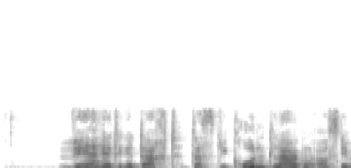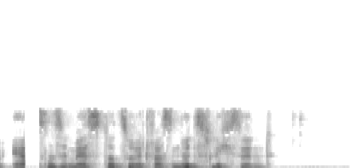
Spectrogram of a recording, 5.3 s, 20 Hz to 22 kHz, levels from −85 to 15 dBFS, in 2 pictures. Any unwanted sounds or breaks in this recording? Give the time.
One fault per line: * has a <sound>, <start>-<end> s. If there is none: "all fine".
* has a dropout, 2.8-2.9 s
